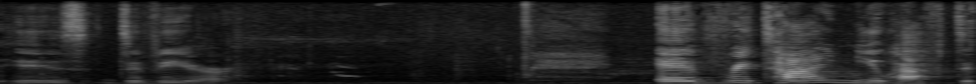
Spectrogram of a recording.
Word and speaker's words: Dver: Last name is spelled D as in David, V as in Victor, E-R. There are no extra vowels, there are no apostrophes, but it's the kind of name that when you see it written, you mispronounce it. If you hear it, you're going to misspell it.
